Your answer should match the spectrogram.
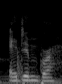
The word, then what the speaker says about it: Edinburgh: Edinburgh. How do you say it in your accent? Edinburgh. Edinburgh.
